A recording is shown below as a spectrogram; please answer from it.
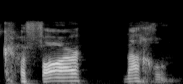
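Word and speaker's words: כפר נחום: I'm not sure how you pronounce it in English, but it's Kfar Nachum.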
